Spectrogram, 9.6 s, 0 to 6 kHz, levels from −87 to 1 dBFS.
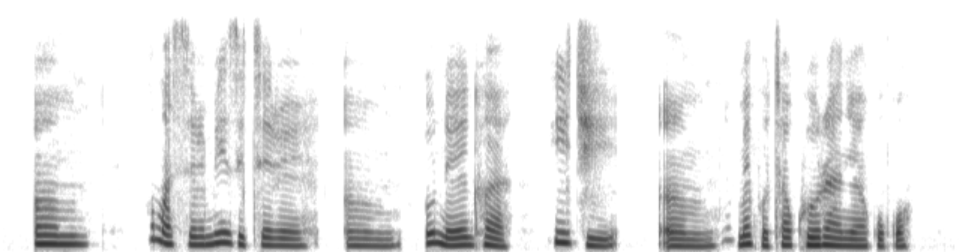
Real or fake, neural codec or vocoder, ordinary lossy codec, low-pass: real; none; none; 5.4 kHz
